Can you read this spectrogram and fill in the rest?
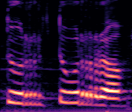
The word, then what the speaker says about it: Turturro: No sé si se recordarán que de esa época vi que se dice turturro. – John Turturro. – Se pronuncia así, no es que lo estoy pronunciando para el culo. No, se pronuncia así porque lo dijo el propio John Turturro.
